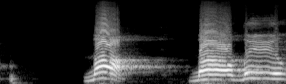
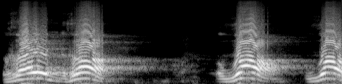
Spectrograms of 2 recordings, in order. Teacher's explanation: Lek enggak terangkat salah kamu baca. Pangkal lidahnya kan terangkat ke langit-langit. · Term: istila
